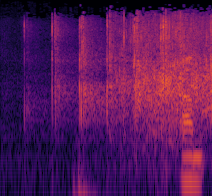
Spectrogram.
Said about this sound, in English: I can't believe he's getting applause for that, but okay.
